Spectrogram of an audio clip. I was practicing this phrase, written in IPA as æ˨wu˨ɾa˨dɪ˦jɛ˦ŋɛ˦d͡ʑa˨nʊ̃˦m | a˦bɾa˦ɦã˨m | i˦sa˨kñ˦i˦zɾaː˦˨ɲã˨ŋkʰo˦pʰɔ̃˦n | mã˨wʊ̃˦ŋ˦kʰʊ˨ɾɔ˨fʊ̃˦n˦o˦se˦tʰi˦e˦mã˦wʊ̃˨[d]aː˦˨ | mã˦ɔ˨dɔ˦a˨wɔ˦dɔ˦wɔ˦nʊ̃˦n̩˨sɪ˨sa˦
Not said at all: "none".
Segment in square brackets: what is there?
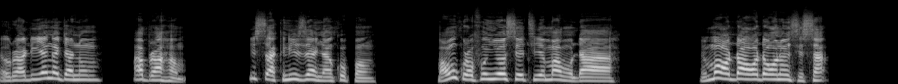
d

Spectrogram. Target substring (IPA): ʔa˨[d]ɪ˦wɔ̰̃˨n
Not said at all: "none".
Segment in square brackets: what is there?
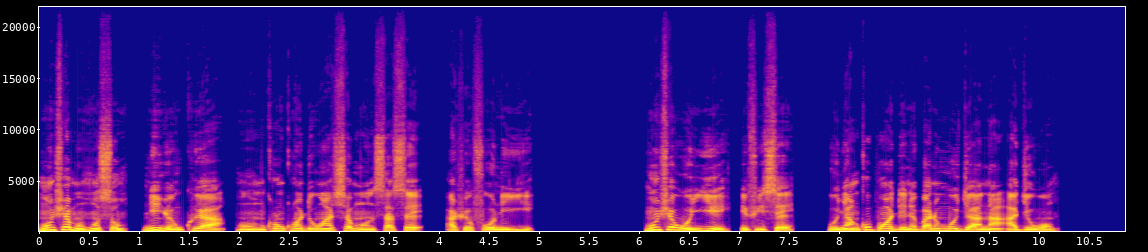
d͡ʑ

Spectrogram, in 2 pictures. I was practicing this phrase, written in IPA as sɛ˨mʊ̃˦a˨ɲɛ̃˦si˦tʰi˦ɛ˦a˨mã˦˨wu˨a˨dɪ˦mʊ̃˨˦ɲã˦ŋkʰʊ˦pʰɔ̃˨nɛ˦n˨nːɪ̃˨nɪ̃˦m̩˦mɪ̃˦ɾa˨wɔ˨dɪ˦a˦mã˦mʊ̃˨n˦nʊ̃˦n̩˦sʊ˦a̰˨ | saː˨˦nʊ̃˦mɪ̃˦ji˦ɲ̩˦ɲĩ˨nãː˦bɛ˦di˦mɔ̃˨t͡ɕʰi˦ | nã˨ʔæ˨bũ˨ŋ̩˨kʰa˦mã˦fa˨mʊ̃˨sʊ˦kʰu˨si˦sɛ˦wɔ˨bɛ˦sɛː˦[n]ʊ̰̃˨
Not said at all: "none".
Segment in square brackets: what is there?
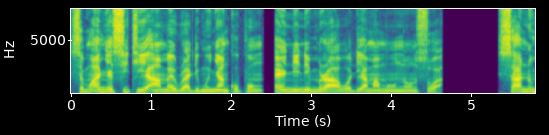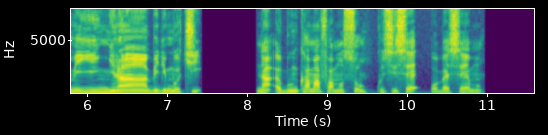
m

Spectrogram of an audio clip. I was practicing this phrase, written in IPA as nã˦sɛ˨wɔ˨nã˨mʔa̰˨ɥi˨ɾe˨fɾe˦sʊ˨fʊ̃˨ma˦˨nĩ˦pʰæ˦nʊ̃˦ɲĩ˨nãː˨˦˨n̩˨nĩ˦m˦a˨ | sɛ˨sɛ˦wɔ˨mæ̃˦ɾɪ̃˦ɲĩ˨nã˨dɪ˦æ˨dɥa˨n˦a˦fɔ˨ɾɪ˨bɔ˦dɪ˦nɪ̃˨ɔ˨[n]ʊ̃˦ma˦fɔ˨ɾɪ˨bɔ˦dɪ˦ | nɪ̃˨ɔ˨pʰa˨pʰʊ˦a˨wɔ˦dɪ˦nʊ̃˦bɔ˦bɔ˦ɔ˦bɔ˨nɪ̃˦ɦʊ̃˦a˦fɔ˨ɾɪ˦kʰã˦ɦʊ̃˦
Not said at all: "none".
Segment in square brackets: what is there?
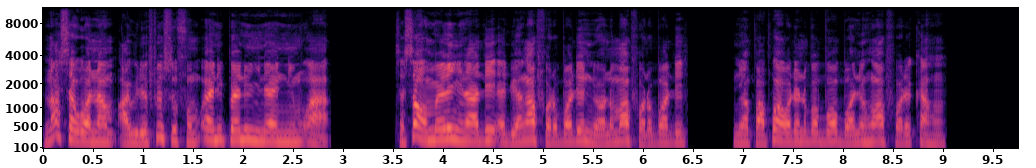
n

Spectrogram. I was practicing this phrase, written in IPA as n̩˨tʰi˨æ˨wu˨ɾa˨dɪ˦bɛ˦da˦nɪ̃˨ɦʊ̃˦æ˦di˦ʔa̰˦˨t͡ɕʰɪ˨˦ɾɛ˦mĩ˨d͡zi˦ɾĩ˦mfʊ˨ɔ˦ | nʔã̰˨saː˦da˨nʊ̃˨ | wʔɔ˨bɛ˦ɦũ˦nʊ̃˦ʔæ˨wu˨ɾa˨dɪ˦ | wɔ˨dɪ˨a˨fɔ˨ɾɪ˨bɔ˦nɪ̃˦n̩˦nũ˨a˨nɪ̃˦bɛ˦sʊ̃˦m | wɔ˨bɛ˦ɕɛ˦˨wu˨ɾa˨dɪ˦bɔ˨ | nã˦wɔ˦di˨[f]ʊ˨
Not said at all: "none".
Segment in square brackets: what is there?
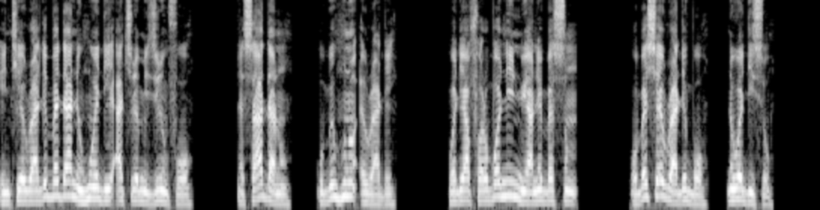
s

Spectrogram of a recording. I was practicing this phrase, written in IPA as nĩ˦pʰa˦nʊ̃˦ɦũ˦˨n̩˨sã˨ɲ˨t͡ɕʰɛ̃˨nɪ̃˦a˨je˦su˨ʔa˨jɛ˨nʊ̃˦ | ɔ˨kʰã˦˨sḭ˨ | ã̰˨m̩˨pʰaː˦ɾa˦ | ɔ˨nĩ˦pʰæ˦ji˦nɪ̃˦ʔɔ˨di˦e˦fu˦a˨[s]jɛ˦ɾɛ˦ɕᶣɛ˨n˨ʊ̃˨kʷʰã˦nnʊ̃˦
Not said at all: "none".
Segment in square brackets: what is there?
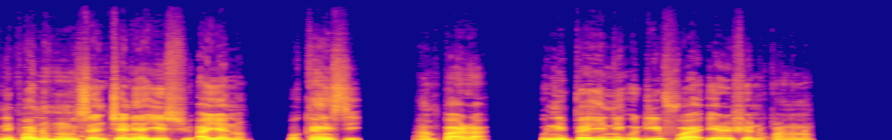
none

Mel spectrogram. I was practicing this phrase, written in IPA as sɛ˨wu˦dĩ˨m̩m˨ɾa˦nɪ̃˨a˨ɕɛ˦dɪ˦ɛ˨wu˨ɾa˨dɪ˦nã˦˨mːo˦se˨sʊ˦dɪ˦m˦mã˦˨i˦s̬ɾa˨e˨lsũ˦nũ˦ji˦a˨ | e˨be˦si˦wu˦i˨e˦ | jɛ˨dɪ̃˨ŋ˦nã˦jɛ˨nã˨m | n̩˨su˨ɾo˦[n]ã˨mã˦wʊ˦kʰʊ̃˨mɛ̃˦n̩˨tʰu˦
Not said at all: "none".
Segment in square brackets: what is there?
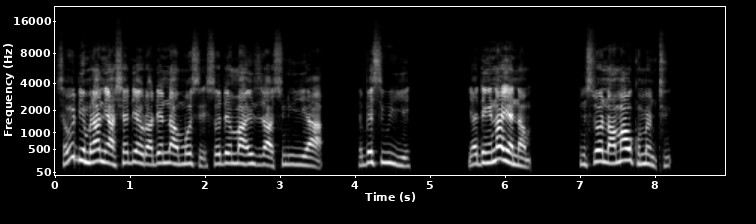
n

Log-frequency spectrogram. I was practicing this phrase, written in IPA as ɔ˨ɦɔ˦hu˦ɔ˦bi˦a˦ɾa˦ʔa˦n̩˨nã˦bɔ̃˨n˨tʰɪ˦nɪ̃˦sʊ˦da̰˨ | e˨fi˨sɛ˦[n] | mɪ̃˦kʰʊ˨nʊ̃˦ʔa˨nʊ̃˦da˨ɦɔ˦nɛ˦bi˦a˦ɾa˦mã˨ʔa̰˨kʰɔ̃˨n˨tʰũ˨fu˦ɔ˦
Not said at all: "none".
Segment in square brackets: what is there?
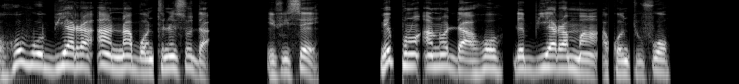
none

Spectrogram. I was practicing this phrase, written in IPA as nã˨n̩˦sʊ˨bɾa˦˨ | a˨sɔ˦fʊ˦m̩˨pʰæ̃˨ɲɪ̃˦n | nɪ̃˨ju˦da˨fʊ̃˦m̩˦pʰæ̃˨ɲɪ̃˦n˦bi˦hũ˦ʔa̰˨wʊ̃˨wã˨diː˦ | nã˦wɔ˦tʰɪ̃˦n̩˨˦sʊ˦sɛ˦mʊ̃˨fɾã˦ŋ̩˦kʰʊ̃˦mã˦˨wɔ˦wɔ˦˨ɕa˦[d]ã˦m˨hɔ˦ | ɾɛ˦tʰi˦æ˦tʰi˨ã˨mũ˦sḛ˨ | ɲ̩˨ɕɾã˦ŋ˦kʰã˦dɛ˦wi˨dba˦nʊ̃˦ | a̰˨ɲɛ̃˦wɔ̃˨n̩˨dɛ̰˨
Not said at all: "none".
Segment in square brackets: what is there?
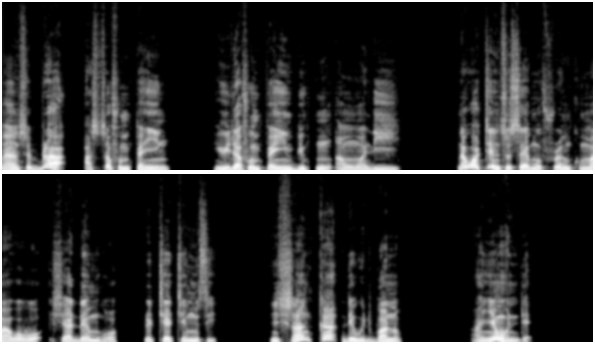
d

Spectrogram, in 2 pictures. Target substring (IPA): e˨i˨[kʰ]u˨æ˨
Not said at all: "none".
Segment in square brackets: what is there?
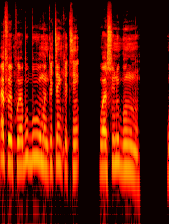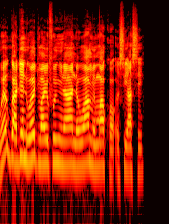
pʰ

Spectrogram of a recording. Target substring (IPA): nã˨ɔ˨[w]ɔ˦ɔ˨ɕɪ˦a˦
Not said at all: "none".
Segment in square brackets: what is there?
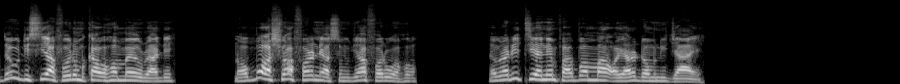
b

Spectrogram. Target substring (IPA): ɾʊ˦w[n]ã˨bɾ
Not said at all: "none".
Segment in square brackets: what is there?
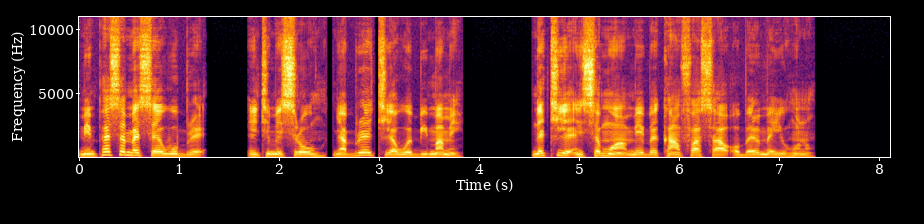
ɲ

